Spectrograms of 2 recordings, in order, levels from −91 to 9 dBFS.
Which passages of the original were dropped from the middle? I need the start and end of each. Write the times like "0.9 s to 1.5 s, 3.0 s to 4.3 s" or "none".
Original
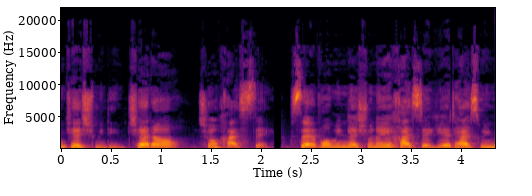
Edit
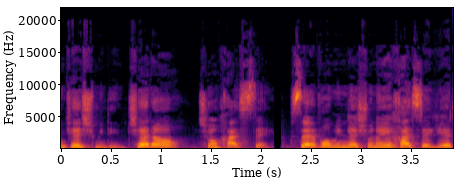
none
